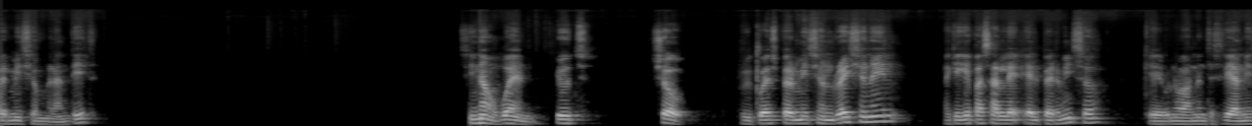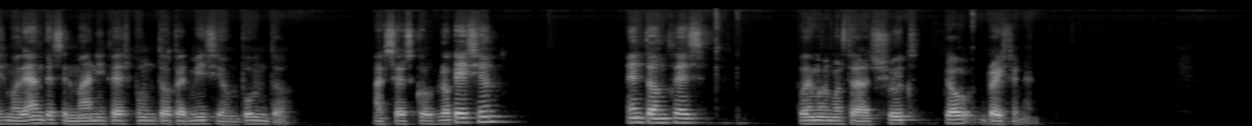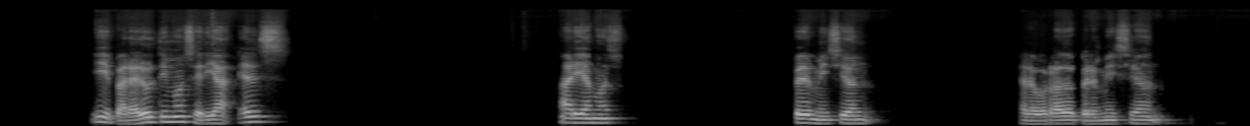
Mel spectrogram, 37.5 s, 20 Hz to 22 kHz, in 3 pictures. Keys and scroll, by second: 2.5 ctrl+c, 3.1 ctrl+v, 7.4 Tab, 9.3 ctrl+p, 12.6 Return.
